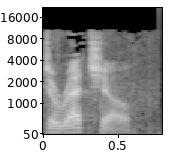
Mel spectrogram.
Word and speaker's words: derecho: But by the way, I believe it's pronounced derecho.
